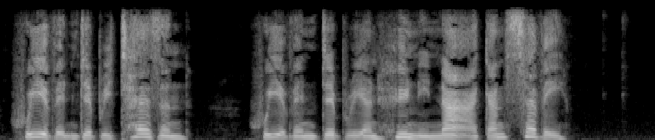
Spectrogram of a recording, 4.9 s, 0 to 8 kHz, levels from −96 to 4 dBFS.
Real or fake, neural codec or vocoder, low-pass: real; none; 7.2 kHz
